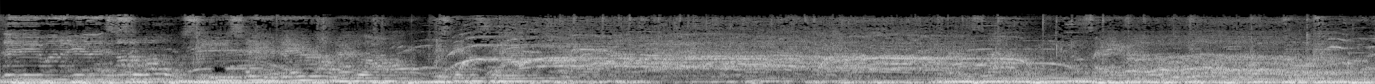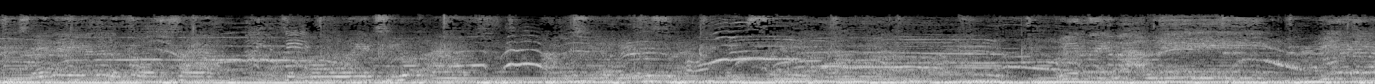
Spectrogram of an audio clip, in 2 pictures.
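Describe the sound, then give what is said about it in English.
A large concert crowd roars continuously, with loud whoops, shouts and yells rising over a dense wall of cheering that stays steady for the whole stretch, as a singer walks out from behind the curtain to surprise the crowd. “And … decided to surprise the crowd and walked out from behind the curtain to join them for a little bit.”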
